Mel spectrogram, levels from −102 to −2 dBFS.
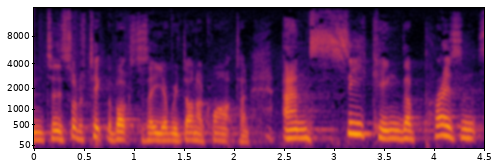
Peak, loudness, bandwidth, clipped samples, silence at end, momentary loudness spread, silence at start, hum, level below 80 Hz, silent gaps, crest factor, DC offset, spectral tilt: -12 dBFS; -32 LUFS; 16 kHz; under 0.1%; 0 s; 8 LU; 0 s; none; -70 dBFS; none; 20 dB; under 0.1%; -5.5 dB/octave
